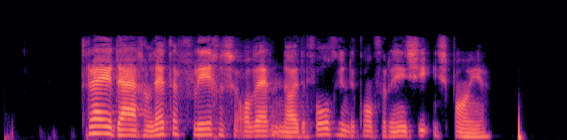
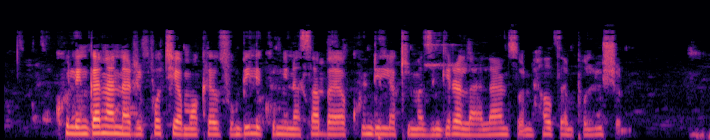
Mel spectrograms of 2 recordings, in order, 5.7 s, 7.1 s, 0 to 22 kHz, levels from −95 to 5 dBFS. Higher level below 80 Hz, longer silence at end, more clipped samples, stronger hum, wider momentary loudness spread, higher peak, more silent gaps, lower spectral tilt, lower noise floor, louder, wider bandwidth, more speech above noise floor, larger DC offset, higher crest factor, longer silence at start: first, -44 dBFS vs -62 dBFS; first, 0.45 s vs 0.1 s; neither; neither; about the same, 14 LU vs 13 LU; about the same, -2 dBFS vs 0 dBFS; neither; about the same, -4.5 dB/octave vs -4.5 dB/octave; about the same, -69 dBFS vs -69 dBFS; first, -20 LUFS vs -24 LUFS; second, 8 kHz vs 9.4 kHz; first, 48 dB vs 44 dB; neither; about the same, 20 dB vs 24 dB; first, 0.8 s vs 0.4 s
